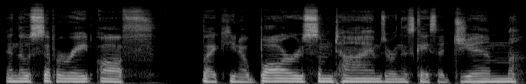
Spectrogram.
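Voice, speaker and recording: A man's voice: mid-range voice, level tone, a little slow, no room sound. Rambling male game master, dry sound. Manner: rambling, searching for words. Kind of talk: narrating a tabletop game.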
